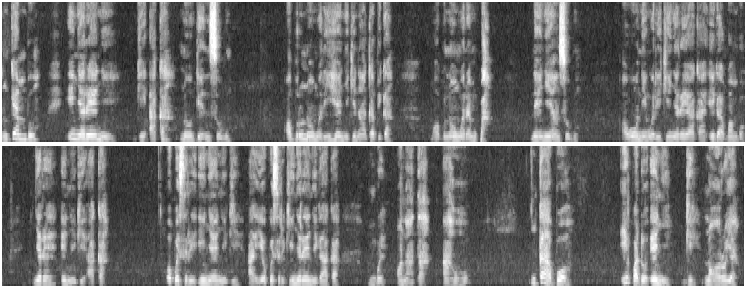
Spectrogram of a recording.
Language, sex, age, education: Igbo, female, 46-60, tertiary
